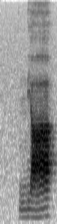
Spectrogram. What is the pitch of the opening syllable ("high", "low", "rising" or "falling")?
rising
